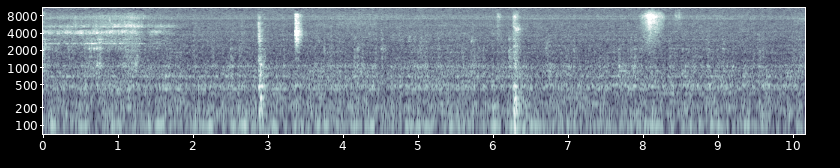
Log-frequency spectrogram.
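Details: Navien NCB-240 combustion blower running abnormally loud with a steady, heavy low roar and a few faint clicks; loud combustion fan noise.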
